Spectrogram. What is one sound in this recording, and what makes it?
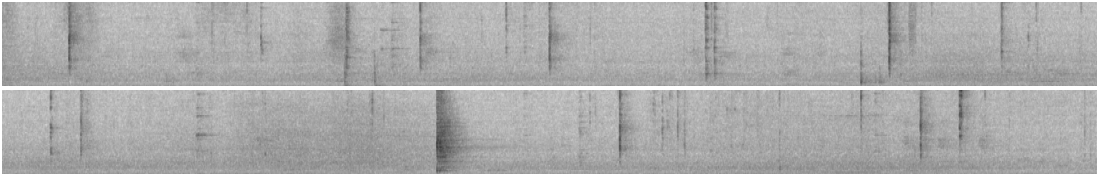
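Liquid glugs as it is poured from a bottle.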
